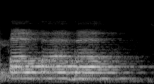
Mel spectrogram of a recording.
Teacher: केवल लिप्स का काम हो रहा है, तो ये ओष्ठ्य।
